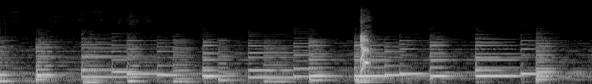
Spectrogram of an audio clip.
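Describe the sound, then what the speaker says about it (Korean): Small dog barking repeatedly indoors in short yappy bursts, several barks per second with one sharper, louder yelp partway through, close to the listener and with no talk over it. "둘리가 많이 짖네요."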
